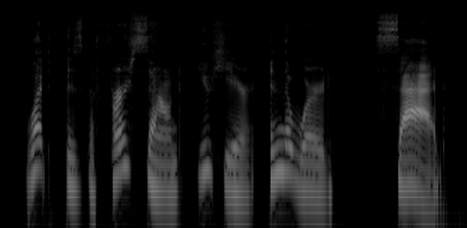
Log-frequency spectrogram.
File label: sad initial sound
